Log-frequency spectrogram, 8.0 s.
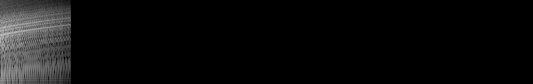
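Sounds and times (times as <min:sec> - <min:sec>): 
alarm: 0:00.0 - 0:01.1.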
